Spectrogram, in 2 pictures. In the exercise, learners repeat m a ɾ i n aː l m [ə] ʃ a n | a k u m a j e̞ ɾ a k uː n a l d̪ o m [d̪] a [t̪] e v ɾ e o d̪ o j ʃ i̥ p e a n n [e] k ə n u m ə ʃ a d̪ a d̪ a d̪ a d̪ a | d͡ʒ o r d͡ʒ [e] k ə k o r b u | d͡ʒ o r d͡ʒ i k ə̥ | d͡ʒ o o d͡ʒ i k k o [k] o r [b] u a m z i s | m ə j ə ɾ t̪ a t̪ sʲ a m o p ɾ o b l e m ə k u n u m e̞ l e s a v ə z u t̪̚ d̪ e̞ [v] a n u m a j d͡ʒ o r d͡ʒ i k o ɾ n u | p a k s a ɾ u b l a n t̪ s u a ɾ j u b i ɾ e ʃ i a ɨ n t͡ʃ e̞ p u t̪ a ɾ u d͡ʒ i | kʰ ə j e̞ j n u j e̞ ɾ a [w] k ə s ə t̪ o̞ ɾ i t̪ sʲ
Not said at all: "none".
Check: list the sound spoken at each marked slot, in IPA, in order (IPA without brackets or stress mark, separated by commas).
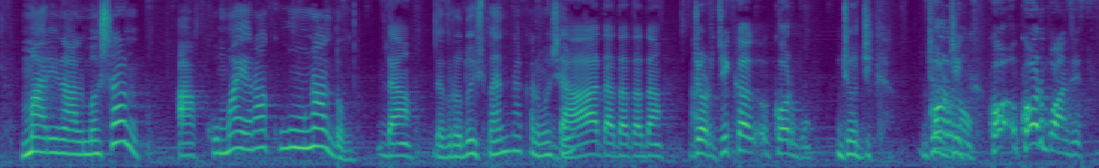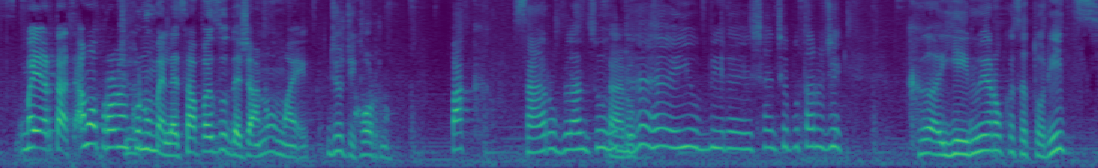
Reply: ə, d̪, d̪, a, i, k, b, ʒ, w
